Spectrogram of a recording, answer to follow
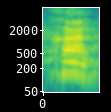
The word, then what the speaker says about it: Khan: Khan from the Epiglottis.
